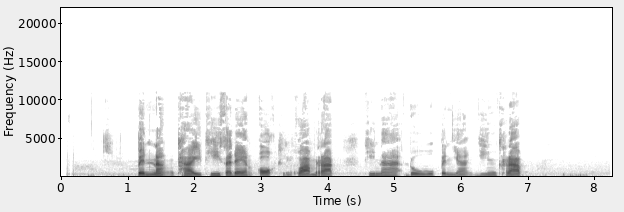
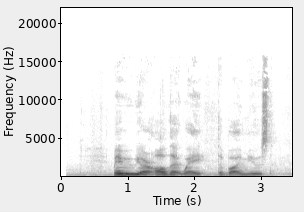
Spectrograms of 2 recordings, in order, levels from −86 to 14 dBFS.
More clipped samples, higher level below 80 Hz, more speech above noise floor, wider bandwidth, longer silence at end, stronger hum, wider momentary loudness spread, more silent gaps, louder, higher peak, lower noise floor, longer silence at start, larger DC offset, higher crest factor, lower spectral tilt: neither; first, -74 dBFS vs -84 dBFS; first, 42 dB vs 32 dB; second, 11.5 kHz vs 13 kHz; first, 1.4 s vs 0.35 s; neither; second, 14 LU vs 17 LU; neither; about the same, -26 LUFS vs -27 LUFS; first, -2 dBFS vs -10 dBFS; first, -68 dBFS vs -58 dBFS; first, 1.15 s vs 0.8 s; neither; first, 26 dB vs 18 dB; about the same, -6 dB/octave vs -7 dB/octave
